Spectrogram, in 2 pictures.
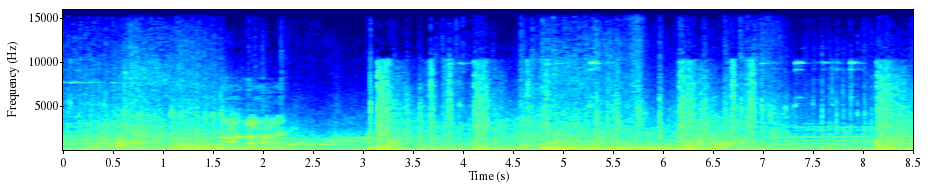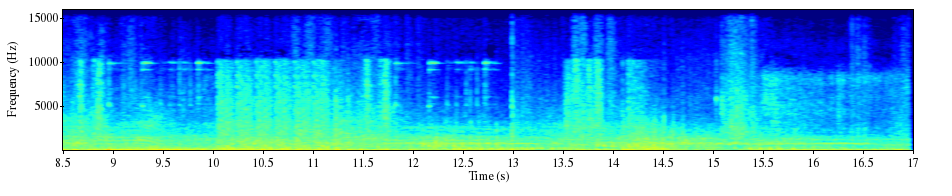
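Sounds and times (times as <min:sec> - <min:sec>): rapid gunfire: 0:00.0 - 0:02.2, 0:03.1 - 0:17.0.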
